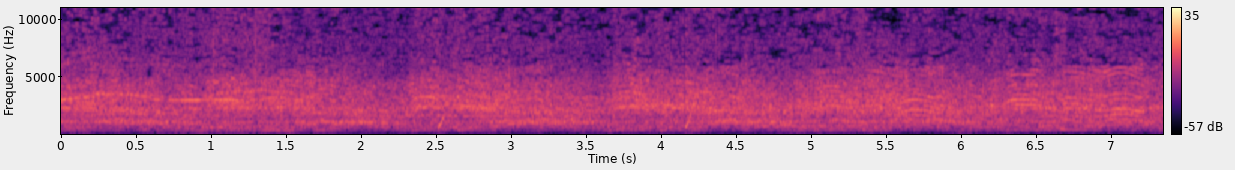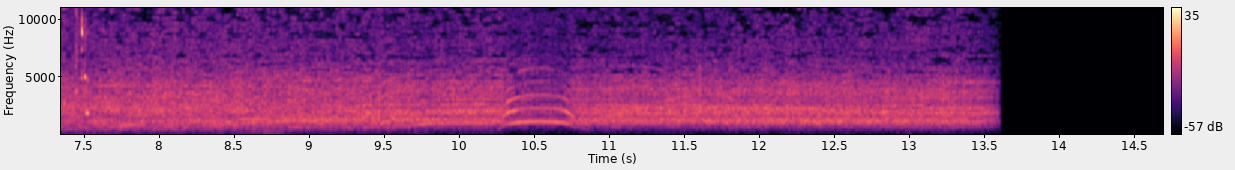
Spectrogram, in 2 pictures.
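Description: A large crowd cheers and screams loudly in a big echoing hall.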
